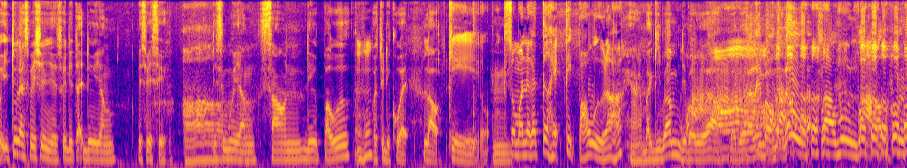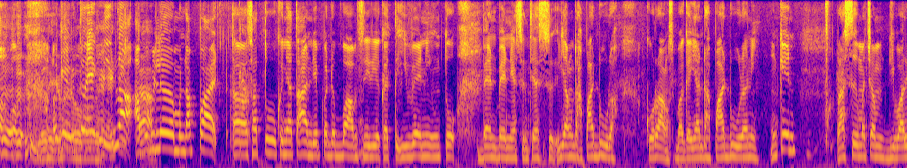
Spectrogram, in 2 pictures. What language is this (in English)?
Malay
